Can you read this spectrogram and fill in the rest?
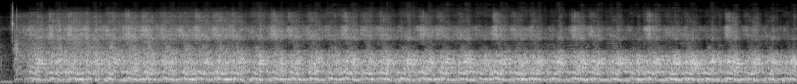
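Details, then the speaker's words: Project truck's first start attempt after the build: steady, even cranking for eight seconds that never catches. Fuel tank and line were empty, and the fuel still has to be pulled up to the engine; battery possibly weak. "so what we have going on is that whole fuel line was empty and that tank was all the way empty and so we felt we put fuel in the tank but now it's happened to pull it all the way up and it's going to take a little while before it gets up here"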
